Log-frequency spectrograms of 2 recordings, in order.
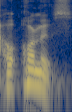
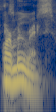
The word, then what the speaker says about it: Hormuz: the comments if I if I dared to pronounce this word wrong. Yeah, exactly. Yeah, could could work. But no, yeah, Hormuz is Hormuz.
